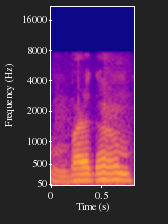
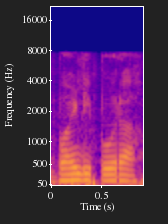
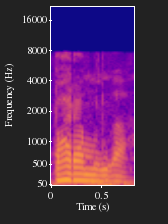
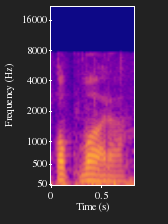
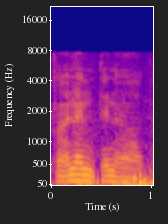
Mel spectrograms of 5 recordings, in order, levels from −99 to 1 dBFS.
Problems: constant background noise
